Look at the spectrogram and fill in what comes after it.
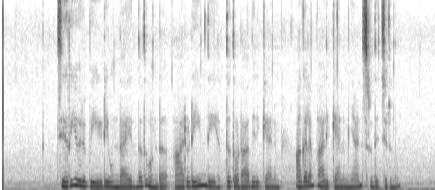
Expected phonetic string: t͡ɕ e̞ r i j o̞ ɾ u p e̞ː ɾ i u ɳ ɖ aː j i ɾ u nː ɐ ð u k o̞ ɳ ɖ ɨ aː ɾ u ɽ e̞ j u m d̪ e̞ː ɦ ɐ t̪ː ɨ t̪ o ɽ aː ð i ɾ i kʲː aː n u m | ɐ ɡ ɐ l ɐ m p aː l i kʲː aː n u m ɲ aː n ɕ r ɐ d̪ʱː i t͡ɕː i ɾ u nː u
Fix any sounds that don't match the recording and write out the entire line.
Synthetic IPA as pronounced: t͡ɕ e̞ r i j o̞ ɾ u p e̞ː ɽ i u ɳ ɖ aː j i ɾ u nː ɐ ð u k o̞ ɳ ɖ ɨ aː ɾ u ɽ e̞ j u m d̪ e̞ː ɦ ɐ t̪ː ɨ t̪ o ɽ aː ð i ɾ i kʲː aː n u m | ɐ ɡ ɐ l ɐ m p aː l i kʲː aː n u m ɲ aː n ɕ r ɐ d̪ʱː i t͡ɕː i ɾ u nː u

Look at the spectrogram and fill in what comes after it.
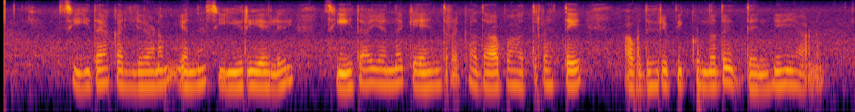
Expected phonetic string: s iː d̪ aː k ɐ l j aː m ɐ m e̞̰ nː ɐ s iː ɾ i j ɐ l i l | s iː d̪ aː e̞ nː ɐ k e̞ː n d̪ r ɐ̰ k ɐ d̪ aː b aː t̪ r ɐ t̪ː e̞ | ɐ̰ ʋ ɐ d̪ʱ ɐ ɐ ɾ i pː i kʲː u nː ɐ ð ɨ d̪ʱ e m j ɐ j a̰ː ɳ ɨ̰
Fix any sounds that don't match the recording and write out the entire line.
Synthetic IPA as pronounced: s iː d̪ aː k ɐ l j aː ɳ ɐ m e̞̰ nː ɐ s iː ɾ i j ɐ l i l | s iː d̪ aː e̞ nː ɐ k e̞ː n d̪ r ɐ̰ k ɐ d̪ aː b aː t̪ r ɐ t̪ː e̞ | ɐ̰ ʋ ɐ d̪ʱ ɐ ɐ ɾ i pː i kʲː u nː ɐ ð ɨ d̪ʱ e n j ɐ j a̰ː ɳ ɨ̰

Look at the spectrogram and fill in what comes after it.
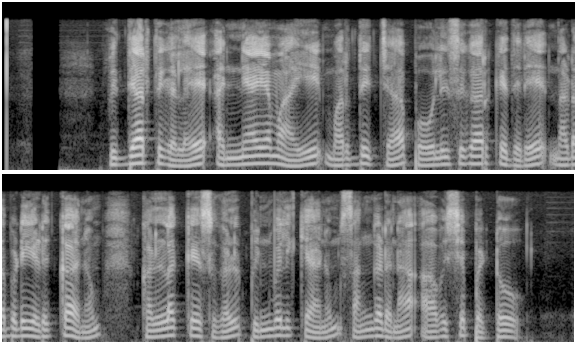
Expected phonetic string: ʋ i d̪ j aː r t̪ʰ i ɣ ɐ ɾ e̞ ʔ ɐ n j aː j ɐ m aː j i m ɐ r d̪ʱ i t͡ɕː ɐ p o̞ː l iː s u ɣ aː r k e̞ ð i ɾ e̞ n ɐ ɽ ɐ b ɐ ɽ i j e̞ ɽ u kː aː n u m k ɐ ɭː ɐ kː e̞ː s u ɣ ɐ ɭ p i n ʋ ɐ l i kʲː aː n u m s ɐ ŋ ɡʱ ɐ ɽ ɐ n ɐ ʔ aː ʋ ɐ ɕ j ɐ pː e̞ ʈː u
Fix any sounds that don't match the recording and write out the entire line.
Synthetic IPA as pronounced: ʋ i d̪ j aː r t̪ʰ i ɣ ɐ ɭ e̞ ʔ ɐ n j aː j ɐ m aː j i m ɐ r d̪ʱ i t͡ɕː ɐ p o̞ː l iː s u ɣ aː r k e̞ ð i ɾ e̞ n ɐ ɽ ɐ b ɐ ɽ i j e̞ ɽ u kː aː n u m k ɐ ɭː ɐ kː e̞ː s u ɣ ɐ ɭ p i n ʋ ɐ l i kʲː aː n u m s ɐ ŋ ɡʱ ɐ ɽ ɐ n ɐ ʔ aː ʋ ɐ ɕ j ɐ pː e̞ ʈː u

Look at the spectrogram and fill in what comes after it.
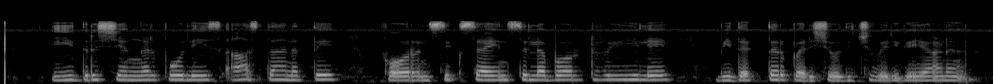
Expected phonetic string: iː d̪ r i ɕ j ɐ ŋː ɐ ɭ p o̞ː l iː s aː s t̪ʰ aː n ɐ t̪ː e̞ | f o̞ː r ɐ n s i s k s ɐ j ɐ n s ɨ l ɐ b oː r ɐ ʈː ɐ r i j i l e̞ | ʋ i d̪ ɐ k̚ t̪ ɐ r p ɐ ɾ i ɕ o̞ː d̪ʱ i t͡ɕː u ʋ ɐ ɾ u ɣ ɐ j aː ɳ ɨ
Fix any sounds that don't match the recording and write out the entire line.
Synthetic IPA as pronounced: iː d̪ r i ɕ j ɐ ŋː ɐ ɭ p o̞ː l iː s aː s t̪ʰ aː n ɐ t̪ː e̞ | f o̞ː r ɐ n s i k s ɐ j ɐ n s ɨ l ɐ b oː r ɐ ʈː ɐ r i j i l e̞ | ʋ i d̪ ɐ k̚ t̪ ɐ r p ɐ ɾ i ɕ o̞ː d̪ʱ i t͡ɕː u ʋ ɐ ɾ u ɣ ɐ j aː ɳ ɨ

